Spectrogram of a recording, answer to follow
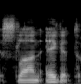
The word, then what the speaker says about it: Slán agat: But the person leaving will say slan eggot or ugget as some people like to say.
